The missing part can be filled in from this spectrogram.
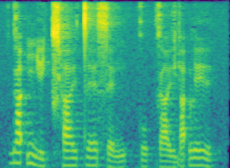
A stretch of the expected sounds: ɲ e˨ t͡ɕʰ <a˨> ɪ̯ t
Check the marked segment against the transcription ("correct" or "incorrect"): incorrect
